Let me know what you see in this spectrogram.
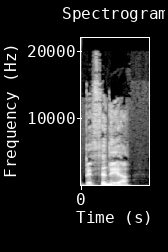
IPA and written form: bɪˈθɪ.ni.ə (Bithynia)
